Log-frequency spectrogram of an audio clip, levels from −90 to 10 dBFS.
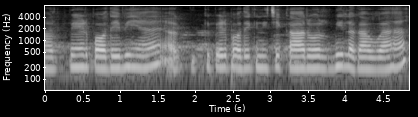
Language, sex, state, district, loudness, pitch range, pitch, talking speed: Hindi, female, Chandigarh, Chandigarh, -17 LUFS, 195-210 Hz, 200 Hz, 185 wpm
